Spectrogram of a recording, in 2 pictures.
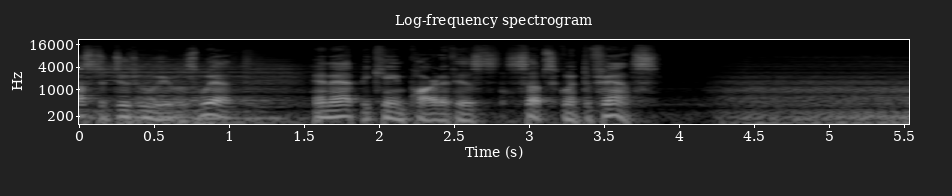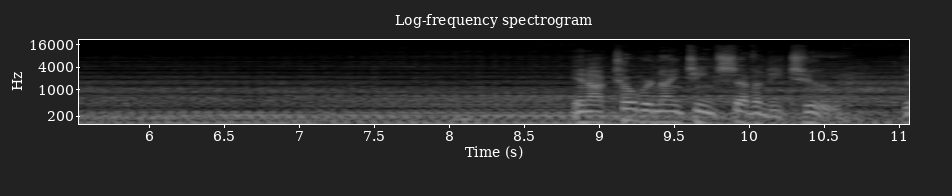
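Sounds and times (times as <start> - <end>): traffic engines humming: 4.2 - 11.0.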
